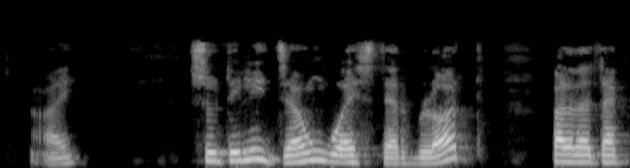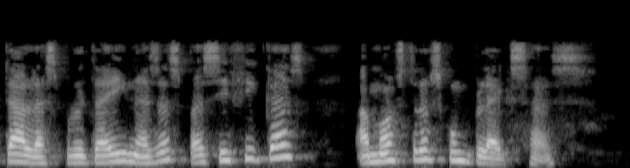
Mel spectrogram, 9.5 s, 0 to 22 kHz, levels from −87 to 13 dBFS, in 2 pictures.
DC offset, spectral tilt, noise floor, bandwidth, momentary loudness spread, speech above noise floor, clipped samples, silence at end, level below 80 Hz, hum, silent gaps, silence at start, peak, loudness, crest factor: under 0.1%; -6 dB/octave; -76 dBFS; 8 kHz; 14 LU; 60 dB; under 0.1%; 0.4 s; -58 dBFS; none; none; 0.3 s; -2 dBFS; -17 LUFS; 16 dB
